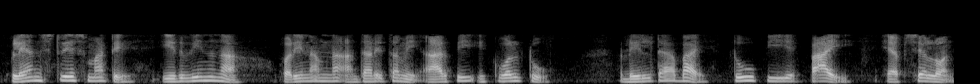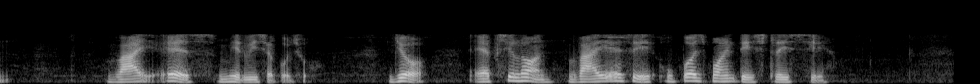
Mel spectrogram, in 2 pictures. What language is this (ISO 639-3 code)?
guj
